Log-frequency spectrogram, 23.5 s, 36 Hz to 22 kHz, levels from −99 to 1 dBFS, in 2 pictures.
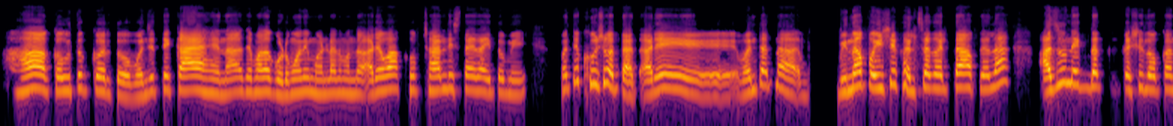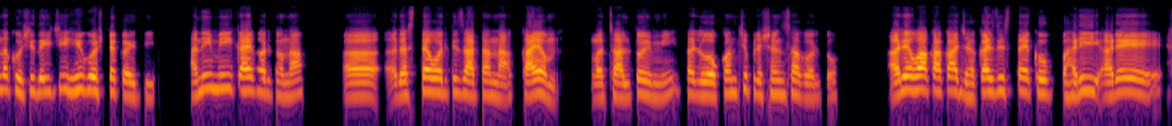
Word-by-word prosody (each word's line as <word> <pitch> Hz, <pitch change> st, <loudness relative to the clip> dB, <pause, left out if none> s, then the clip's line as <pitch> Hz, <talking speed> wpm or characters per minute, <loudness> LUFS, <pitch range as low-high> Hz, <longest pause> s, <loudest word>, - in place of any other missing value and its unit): हां, 240 Hz, +4 st, +7 dB
कौतुक 225 Hz, +2 st, -4 dB
करतो. 195 Hz, -7 st, -2 dB
म्हणजे 170 Hz, +6 st, -5 dB
ते 235 Hz, -, +2 dB
काय 230 Hz, 0 st, +8 dB
आहे 205 Hz, -3 st, -2 dB
ना, 195 Hz, +3 st, -1 dB
त्या 215 Hz, -1 st, -6 dB
मला 215 Hz, 0 st, +3 dB
गुड 185 Hz, -2 st, -3 dB
मॉर्निंग 205 Hz, +3 st, -3 dB
म्हणाल्या 195 Hz, +1 st, -5 dB
आणि 200 Hz, -, -9 dB
म्हणलं, 195 Hz, -1 st, -6 dB
"अरे 190 Hz, +4 st, +1 dB
वाह, 245 Hz, +2 st, +5 dB
खूप 230 Hz, -1 st, -10 dB
छान 225 Hz, +1 st, +3 dB
दिसताय 240 Hz, -1 st, -3 dB
ताई 215 Hz, -2 st, 0 dB
तुम्ही." 190 Hz, -2 st, -9 dB, 0.4 s
मग 240 Hz, -, -3 dB
त्या 355 Hz, -, -4 dB
खुश 315 Hz, -3 st, -2 dB
होतात. 250 Hz, -, +3 dB
अरे! 250 Hz, -, 0 dB
म्हणतात 235 Hz, +9 st, -1 dB
ना, 255 Hz, -, +1 dB, 0.4 s
बिना 225 Hz, +7 st, +5 dB
पैसे 255 Hz, +4 st, +4 dB
खर्च 225 Hz, -6 st, -1 dB
करता 250 Hz, 0 st, +3 dB
आपल्याला 260 Hz, +5 st, +2 dB, 0.4 s
अजून 330 Hz, +2 st, 0 dB
एकदा 280 Hz, -2 st, +1 dB, 0.3 s
कशी 240 Hz, +2 st, -3 dB
लोकांना 235 Hz, 0 st, -1 dB
खुशी 215 Hz, 0 st, -4 dB
द्यायची 215 Hz, +3 st, -4 dB
ही 230 Hz, -, 0 dB
गोष्ट 225 Hz, -2 st, 0 dB
कळते 165 Hz, -3 st, -4 dB, 0.4 s
आणि 225 Hz, +9 st, -3 dB
मी 250 Hz, 0 st, -3 dB
काय 225 Hz, -1 st, +5 dB
करतो 190 Hz, -4 st, -4 dB
ना, 175 Hz, +3 st, -3 dB, 0.4 s
अ, -, -, -5 dB, 0.5 s
रस्त्यावरती 205 Hz, +3 st, 0 dB
जाताना 180 Hz, -4 st, 0 dB
कायम 175 Hz, -3 st, +5 dB, 0.4 s
अ, -, -, +2 dB
चालतो 165 Hz, +2 st, 0 dB
आहे 185 Hz, -2 st, -2 dB
मी 165 Hz, +6 st, -13 dB
तर 190 Hz, -, -1 dB
लोकांची 195 Hz, +5 st, -2 dB
प्रशंसा 190 Hz, -2 st, -5 dB
करतो. 155 Hz, -1 st, -9 dB, 0.5 s
"अरे 230 Hz, -, +4 dB
वाह! 230 Hz, +1 st, +7 dB
काका 220 Hz, 0 st, +3 dB
झकास 205 Hz, +3 st, +1 dB
दिसताय 220 Hz, 0 st, -3 dB
खूप 195 Hz, -2 st, -4 dB
भारी, 215 Hz, -1 st, -1 dB
अरे!" 200 Hz, -1 st, +1 dB
215 Hz, 175 wpm, -24 LUFS, 190-240 Hz, 0.5 s, काय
